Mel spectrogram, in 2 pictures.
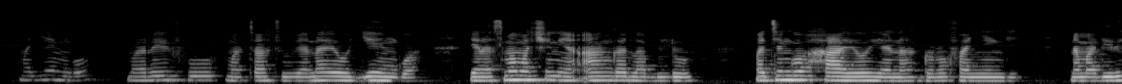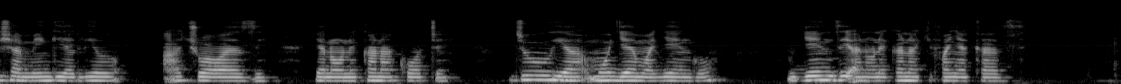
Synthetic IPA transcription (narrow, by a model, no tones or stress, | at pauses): maʄɛŋɡɔ | maɾɛfumatatujanajɔʄɛŋɡwa | janajɔsimamat͡ʃinijaʔaŋɡalablu | maʄɛŋɡɔhajɔjanaɡɔɾɔfaɲiŋɡi | namaːɗiɾiʃamiŋɡijalijɔ | a̰t͡ʃwawazi | janaɔnɛkanakʰɔtɛ | ʄuːjamɔʄajamaʄɛŋɡɔ | m̩ʄɛnzianaɔnɛkanaːkifaɲakazi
